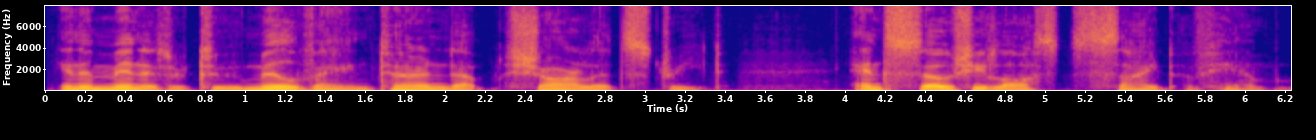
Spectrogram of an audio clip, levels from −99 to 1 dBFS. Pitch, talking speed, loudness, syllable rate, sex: 120 Hz, 165 wpm, -19 LUFS, 4.4 syllables/s, male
